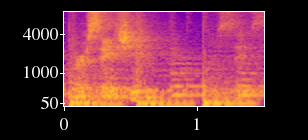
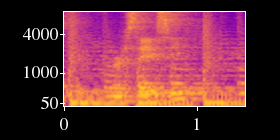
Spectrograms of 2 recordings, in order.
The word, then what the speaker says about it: Versace: Versace. Sure you're saying it right? Versace? Versace?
